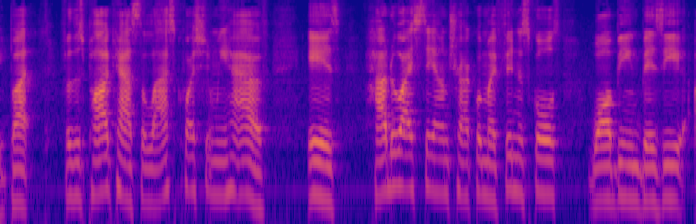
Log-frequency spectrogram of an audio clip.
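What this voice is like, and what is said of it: Hoarse, fading voice. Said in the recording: “I'm starting to lose my voice because I'm not feeling the best today”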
